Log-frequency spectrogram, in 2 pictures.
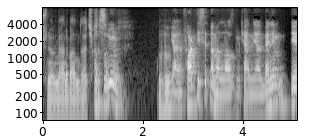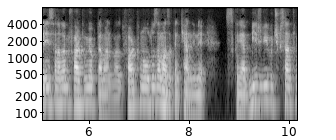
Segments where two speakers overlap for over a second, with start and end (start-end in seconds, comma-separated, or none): none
